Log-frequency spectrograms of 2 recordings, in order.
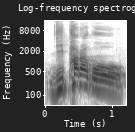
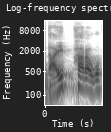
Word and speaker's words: NIPA: 그리고 영문으로는 NIPA인데 NIPA를 가끔 다른 분들은 니파라고 발음을 좀 하시기도 하는데 저희가 영어로 발음할 때는 나이파라고 발음을 합니다.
